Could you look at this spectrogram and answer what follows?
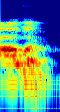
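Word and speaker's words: hour: तो तो य पर लगना चाहिए नहीं इसका उच्चारण अगर हम करेंगे तो क्या हो जाएगा आवर तो आवर जो होगा मेरे दोस्तों य अ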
